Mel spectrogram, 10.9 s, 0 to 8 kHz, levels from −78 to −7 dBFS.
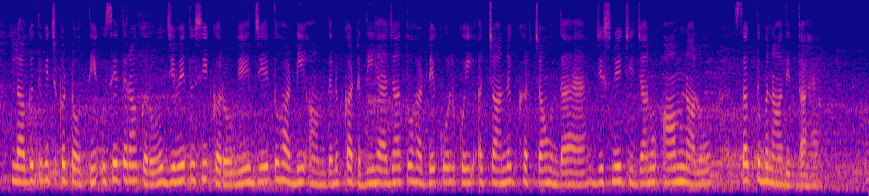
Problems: none marked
